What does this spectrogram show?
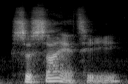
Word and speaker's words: society: there is stressed but when you've got a ety or it on the end it's always the the the syllable before that that takes the stress in reality Society has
